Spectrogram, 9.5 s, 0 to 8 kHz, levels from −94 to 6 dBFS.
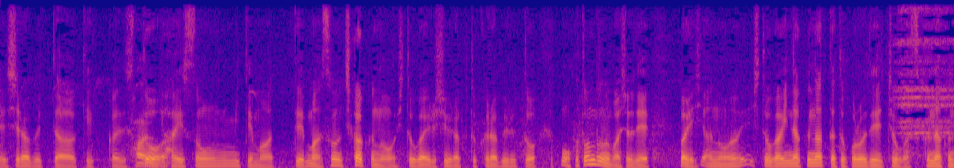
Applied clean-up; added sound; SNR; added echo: none; none; none; none.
